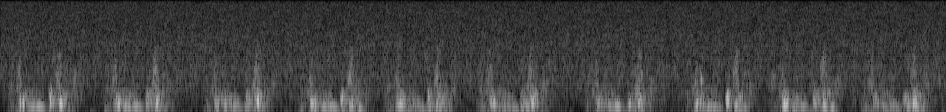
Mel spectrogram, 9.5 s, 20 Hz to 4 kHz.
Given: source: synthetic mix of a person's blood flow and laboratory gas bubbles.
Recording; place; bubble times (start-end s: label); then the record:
Doppler ultrasound of blood flow; precordium
6.97-7.06 s: bubbles
From the record:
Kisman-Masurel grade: 111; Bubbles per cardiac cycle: 1 to 2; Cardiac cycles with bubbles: 1 to 10%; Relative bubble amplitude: barely perceptible (0.100 to 0.250); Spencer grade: 1 (occasional bubble signal discernible with the cardiac motion signal, with majority of cardiac periods free of bubbles); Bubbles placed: anywhere in the cardiac cycle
